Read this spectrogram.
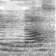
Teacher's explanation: للناس نون مشدد کی وجہ سے غنہ کر لیں گے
